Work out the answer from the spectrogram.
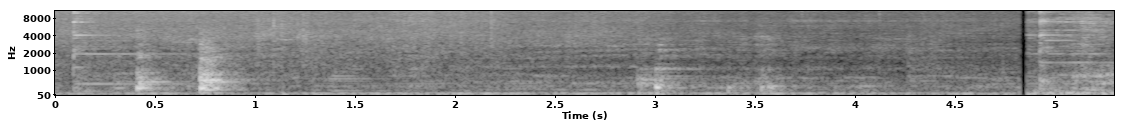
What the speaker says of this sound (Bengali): পেঁয়াজটা দিয়েও কিন্তু এই কাঁকড়ের সাথে এবার গ্যাসের ফ্লেমটা একটু আস্তে দিয়ে একটু ভেজে নেব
